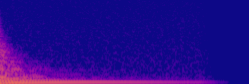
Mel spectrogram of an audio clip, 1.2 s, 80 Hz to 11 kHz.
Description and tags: Tape Hand Drum 12
Lo-fi tape samples at your disposal.
tape, mojomills, hand, lo-fi, vintage, collab-2, Jordan-Mills, drum, lofi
